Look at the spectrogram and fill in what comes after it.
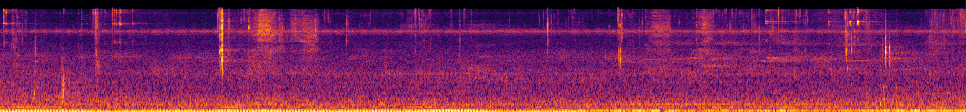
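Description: Close-up eating sounds: chewing a mouthful of rice and mutton curry, with scattered light clicks as a hand works the food on a steel plate, over a steady low hum.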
